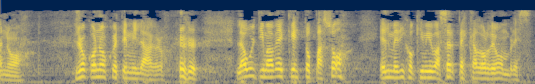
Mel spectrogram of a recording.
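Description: A high-voiced man preaching a sermon, acting out the story with animated voices and sudden shouts. The sound is dull and lo-fi, like a live church recording.

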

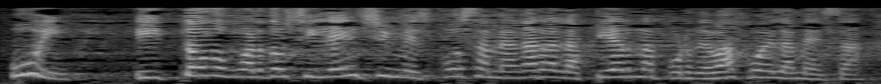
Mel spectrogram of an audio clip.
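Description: High-voiced man preaching in a reverberant hall. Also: fast talker, lo-fi sound. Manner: earnest storytelling that builds to loud exhortation. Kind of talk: storytelling sermon.

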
